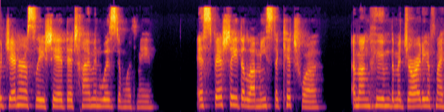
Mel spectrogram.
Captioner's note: non-english speech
